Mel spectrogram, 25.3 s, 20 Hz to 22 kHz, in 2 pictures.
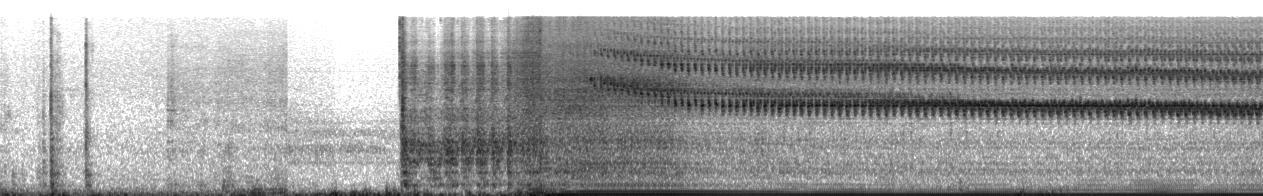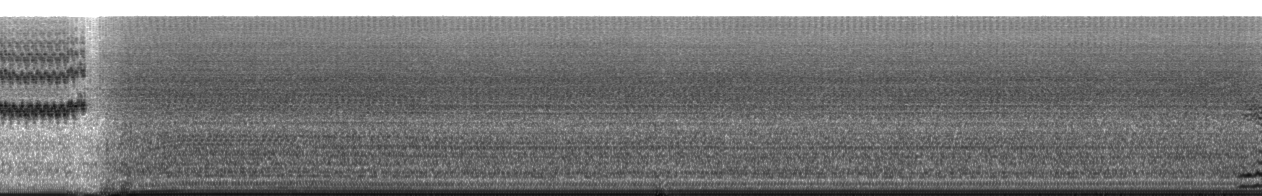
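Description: A 1982 Volkswagen Scirocco engine cranks, fires and revs up with a rising whine, then drops back and settles into a loud, steady idle heard close up for the rest of the stretch.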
